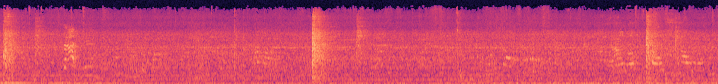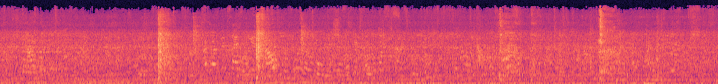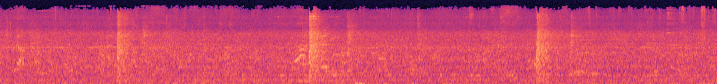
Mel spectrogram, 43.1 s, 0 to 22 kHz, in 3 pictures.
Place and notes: Löhrrondell, Children's day, Koblenz, Deutschland - Löhrrondell 10
Binaural recording of the square. Second day Tenth of several recordings to describe the square acoustically. You hear a sound installation on the floor and a 'Hau den Lukas'.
